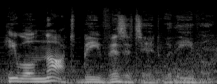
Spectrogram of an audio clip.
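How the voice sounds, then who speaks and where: A man reading scripture aloud from a script in a measured, expressive, declamatory manner. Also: fairly low pitch, over music. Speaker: audio Bible reader.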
